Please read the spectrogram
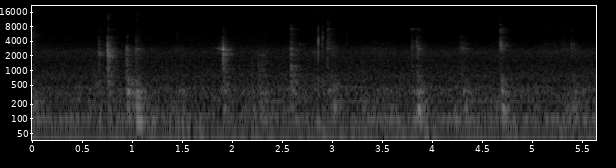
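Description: Light, irregular clicks and taps of metal parts handled and fitted together: the clamp block of a boom stand microscope being assembled onto its rod and knob by hand.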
